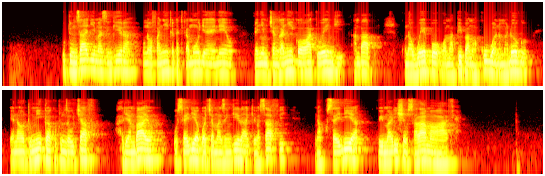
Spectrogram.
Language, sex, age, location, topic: Swahili, male, 18-24, Dar es Salaam, government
